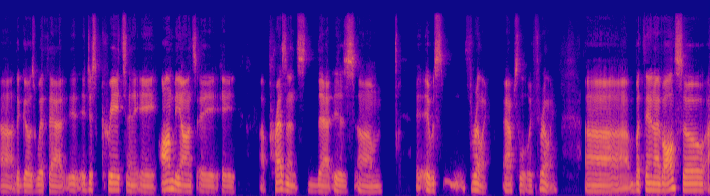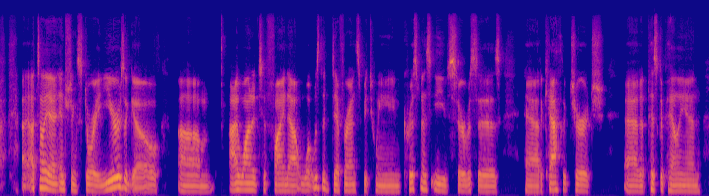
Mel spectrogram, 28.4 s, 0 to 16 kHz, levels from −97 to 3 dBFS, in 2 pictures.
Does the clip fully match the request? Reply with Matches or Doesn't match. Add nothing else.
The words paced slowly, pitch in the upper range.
Doesn't match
